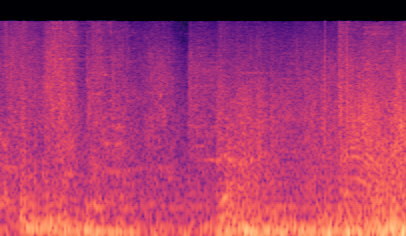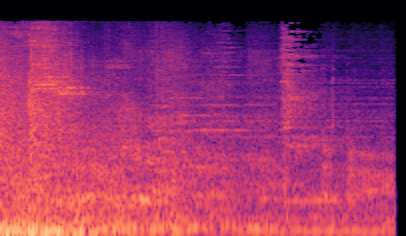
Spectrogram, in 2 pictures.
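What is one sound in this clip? Game spell effects crackle and whoosh in a fast fight.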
